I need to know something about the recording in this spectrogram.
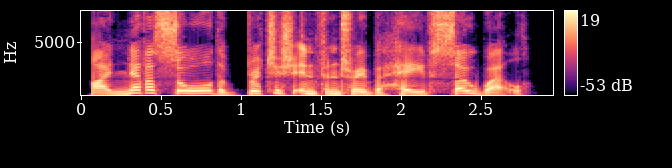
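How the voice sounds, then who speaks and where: A narrator voicing a brisk, blunt aristocratic general in an audiobook, with clipped, emphatic phrasing. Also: medium pitch, expressive, no room sound, studio quality, pitched above the performer's own voice, natural voice. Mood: animated, emphatic. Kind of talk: audiobook character dialogue.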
